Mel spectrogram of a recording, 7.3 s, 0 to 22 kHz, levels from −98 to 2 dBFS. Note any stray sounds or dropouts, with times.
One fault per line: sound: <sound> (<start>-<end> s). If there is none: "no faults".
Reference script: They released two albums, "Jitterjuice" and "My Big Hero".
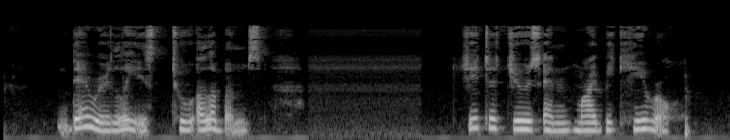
no faults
